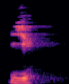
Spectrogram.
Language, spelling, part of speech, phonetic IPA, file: Russian, й, character, [j], Ru-й.ogg
- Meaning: The eleventh letter of the Russian alphabet, called и краткое (i kratkoje) or ий (ij) and written in the Cyrillic script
